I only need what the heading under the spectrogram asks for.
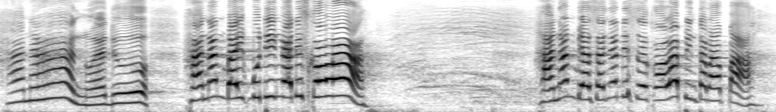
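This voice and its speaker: A woman's voice: very high voice, expressive, measured pace, pauses often, bright, forceful tone. A young woman hosting a children's radio show, cheerful and coaxing as she talks with small children in the studio.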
